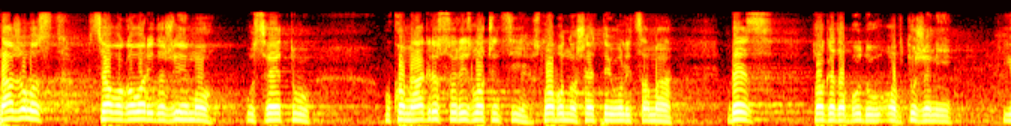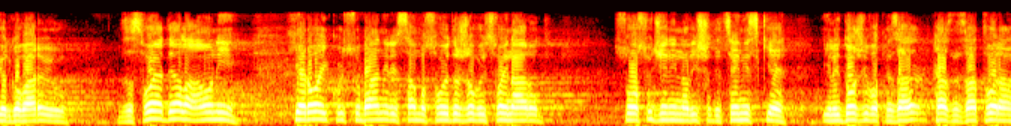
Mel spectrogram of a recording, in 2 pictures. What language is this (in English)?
Serbian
